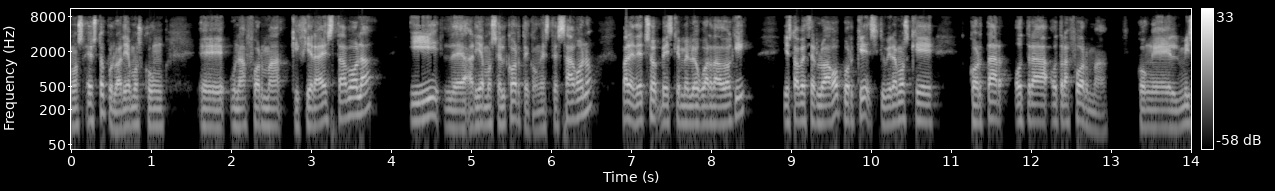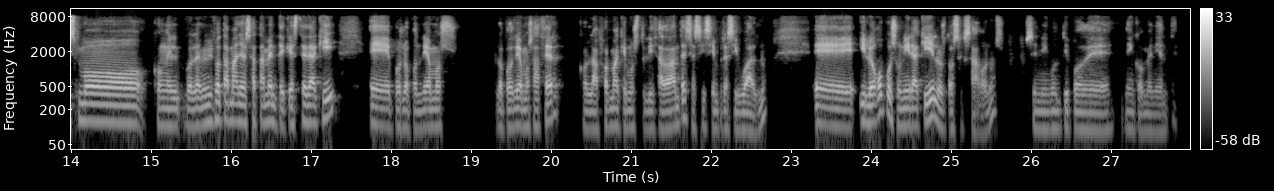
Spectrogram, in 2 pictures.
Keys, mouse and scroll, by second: 27.8 middle click.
